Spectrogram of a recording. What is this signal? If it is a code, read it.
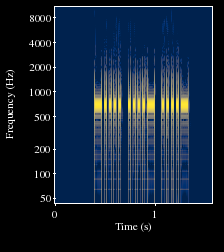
Morse code, heard as a keyed tone, about 50 wpm, 700 Hz. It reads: 644
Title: All Cut Numbers - 3-Digit 50wpm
